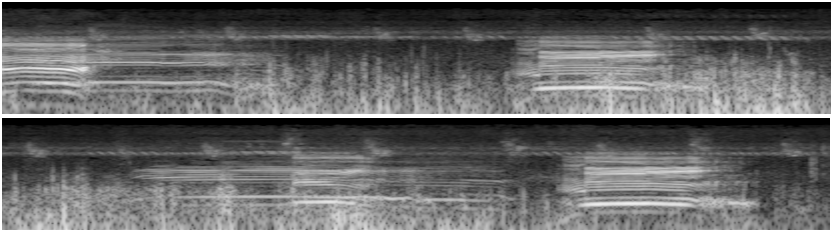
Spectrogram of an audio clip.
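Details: Cattle calling the herd on a road, several moos overlapping and following one another, some deep and others higher and wavering, with little other sound.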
